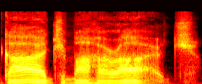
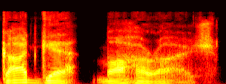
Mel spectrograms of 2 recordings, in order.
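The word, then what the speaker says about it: Gadge Maharaj: Then Baba set out for the lepers colony along with Gaj Maharaj. I mean, sorry, it's pronounced God Maharaj.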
